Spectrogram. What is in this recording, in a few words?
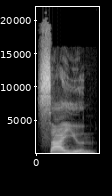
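"сайын", Komi, female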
